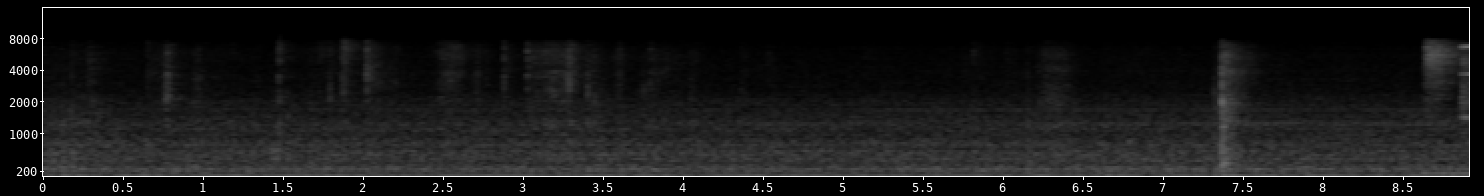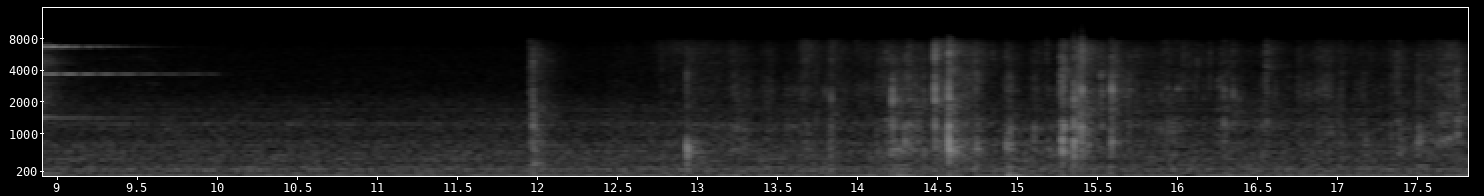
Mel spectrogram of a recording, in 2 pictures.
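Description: Plastic card holders rustle and click as hands handle them.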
